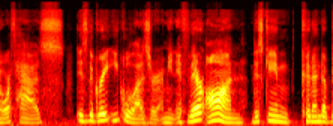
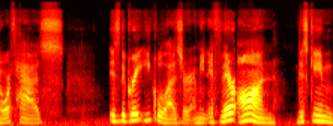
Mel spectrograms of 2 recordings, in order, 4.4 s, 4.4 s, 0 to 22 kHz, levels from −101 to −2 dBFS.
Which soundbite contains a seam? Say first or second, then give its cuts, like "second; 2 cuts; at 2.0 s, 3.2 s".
first; 2 cuts; at 0.9 s, 3.3 s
